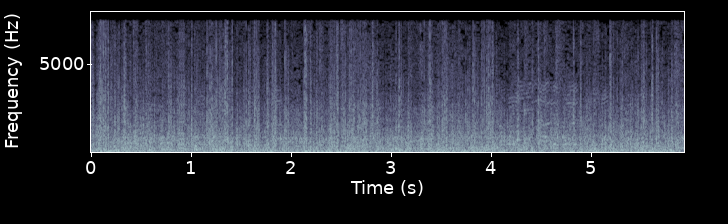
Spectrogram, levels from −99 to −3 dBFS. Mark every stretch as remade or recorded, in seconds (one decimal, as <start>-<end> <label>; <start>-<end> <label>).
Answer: 0.0-5.9 recorded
